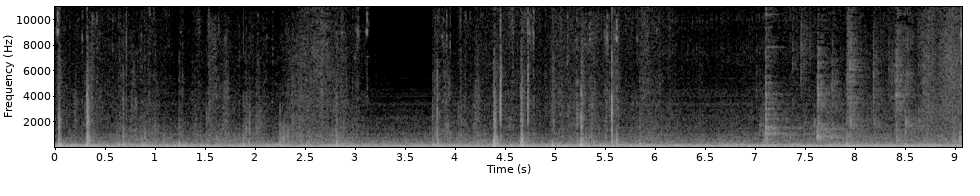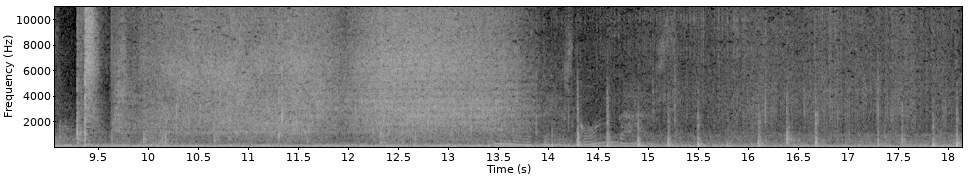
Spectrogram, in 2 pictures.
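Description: Light footsteps patter on a hard floor.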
